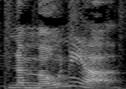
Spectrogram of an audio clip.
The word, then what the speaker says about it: pneumonia: Em inglês tem essa escrita parecido, mas ele é um silent letter. O P fica pneumonia. Repeat with me. Pneumonia.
